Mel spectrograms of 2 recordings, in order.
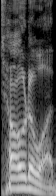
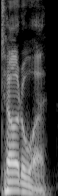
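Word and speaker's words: Totowa: Toa, that's how you say it. Toadawa.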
